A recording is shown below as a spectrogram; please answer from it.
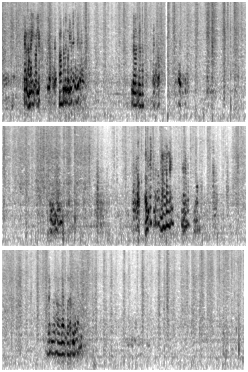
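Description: A bird clucking in short bursts, about five times, over the crackle and rustle of vines and brush being pulled from a brick wall.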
